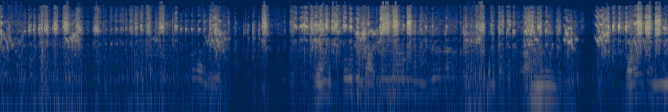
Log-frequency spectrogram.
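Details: Many budgerigars at a budgie breeding farm chatter together in dense, high warbling and squeaky chirps that run almost without pause.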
